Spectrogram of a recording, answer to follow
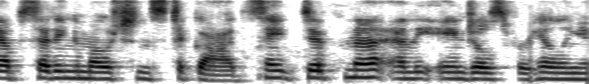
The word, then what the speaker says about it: Dymphna: You can also release any upsetting emotions to God, Saint Dipna, and the angels for healing and guidance. Okay. Dimfa. That's how you pronounce her name.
